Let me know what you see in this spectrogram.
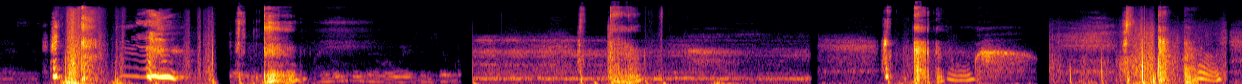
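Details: A person sneezing nonstop for about a minute: a run of loud, explosive sneezes, some with a quick breath drawn in first, separated by brief pauses. Repeated sneezing.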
